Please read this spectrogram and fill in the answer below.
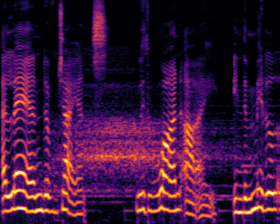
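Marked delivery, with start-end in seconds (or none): none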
